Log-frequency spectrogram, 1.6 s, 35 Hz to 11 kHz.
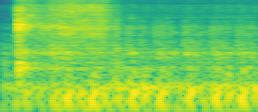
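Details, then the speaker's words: Barako 175 single-cylinder motorcycle, cold engine, after carb tuning, float valve seat, valve clearance, camshaft decompression adjustment, new spark plug cap, extended HT wire: sharp catch on one click, steady light idle; normal cold start. "Hindi na siya mahirap paandarin. Yun one click kahit ma lamig ang makina"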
